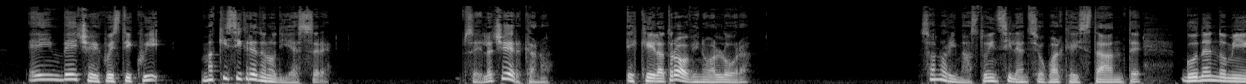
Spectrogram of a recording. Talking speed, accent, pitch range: 120 wpm, native, 120-170 Hz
